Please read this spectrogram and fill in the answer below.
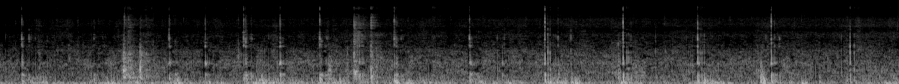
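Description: Electric bicycle ridden over stone paving slabs: a steady low rumble of wind and tyre noise, with sharp irregular knocks and rattles from the bike, about one or two a second.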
